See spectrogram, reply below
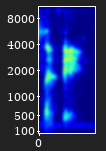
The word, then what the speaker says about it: Glenfiddich: It is Glenfiddich.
